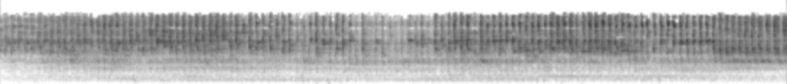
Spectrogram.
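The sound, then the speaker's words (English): A steamroller's steel front drum grinds and scrapes over rocks stuck to the roller, in a steady, harsh rasp, with a fast buzzing vibration resonating off the drum and a low droning hum underneath, holding loud for the whole stretch. “If anybody said steamroller, that would have been it.”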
